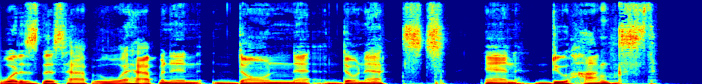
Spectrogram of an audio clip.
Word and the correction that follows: Luhansk: Luhansk, yeah.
